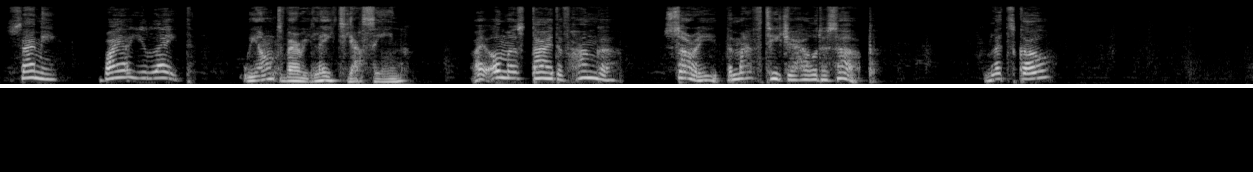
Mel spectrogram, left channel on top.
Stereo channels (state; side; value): silent; right; 65 dB below the other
